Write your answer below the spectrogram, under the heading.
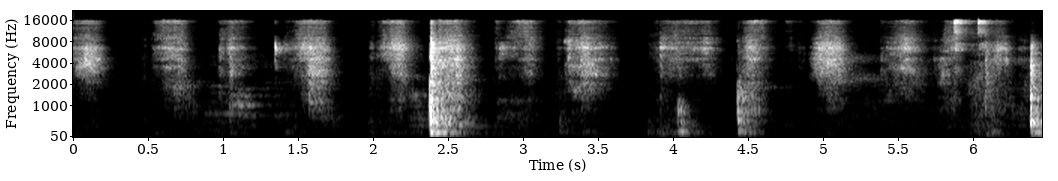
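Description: Wooden spatula scraping and stirring a dry, crumbly besan and spice mixture in a non-stick frying pan: a quick run of short scrapes, about three a second, with one louder stroke about two and a half seconds in.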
